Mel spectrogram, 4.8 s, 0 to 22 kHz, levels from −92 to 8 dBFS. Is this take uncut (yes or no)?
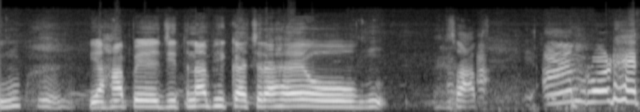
no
